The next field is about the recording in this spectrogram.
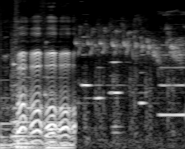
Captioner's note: all laughing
